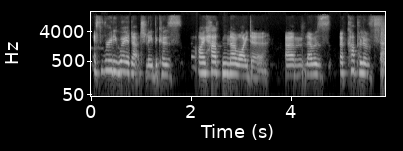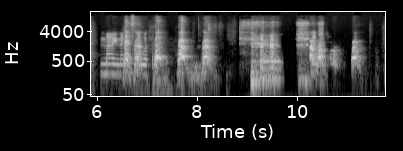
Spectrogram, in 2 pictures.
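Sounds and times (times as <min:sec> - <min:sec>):
speech: 0:00.0 - 0:08.4, 0:09.0 - 0:10.7
guest dog barking and yipping in a home: 0:06.5 - 0:08.5, 0:10.2 - 0:11.5
laughter: 0:08.9 - 0:10.5.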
